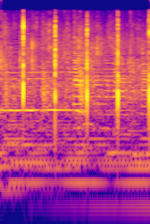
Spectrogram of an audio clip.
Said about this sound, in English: Come on and give Him your best hand clap of praise in this room.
